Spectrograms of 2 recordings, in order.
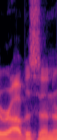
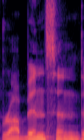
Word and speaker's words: Robison: Charlie Robison, or Robison, possibly, however you want to pronounce his name. It's not Robinson. There's not an extra N in it.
